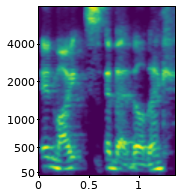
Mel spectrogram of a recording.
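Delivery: slipping into Australian accent. Introducing today's topic to another speaker, slipping into an Australian accent. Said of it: "I had to slip into an Australian accent".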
